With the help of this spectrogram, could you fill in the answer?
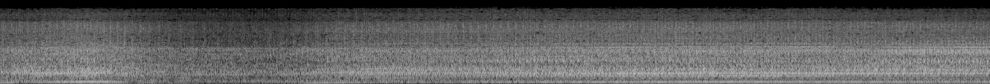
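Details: Ford Mondeo Mk4 2.3 engine at idle: a fairly even tapping about three or four times a second over the engine hum. It is an idle knock whose source is not confirmed.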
